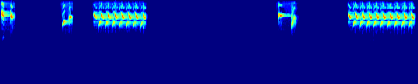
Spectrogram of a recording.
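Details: European goldfinch singing, a recording for teaching young birds their song: short call notes and sharp upslurs alternating with two fast, regular trills of bright, tinkling notes.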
